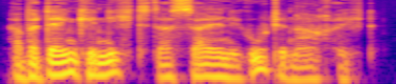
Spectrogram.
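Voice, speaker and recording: A man's voice: on the low side, a little slow, gravelly, a little mellow, husky, no room sound, clean studio sound, full character voice. A man voicing a scheming ship's mate with a thin, whispering voice in a storybook reading. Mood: insinuating.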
